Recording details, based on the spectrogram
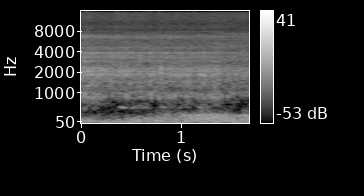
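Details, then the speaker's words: Mercedes-Benz sedan engine inspected before installation, water pump and pulley turned by hand: steady, gritty rushing hiss with a slight magnetic-feeling drag instead of a clean spin; worn internal bearing, pump and pulley to be replaced. "estiones lo que es la bomba de agua nos damos cuenta de que está mala porque al momento de que giramos hace un retorno leve como con magnetismo Entonces eso nos indica que los balines internamente están dañados verdad la la balinera por lo tanto nos haría ruido"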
